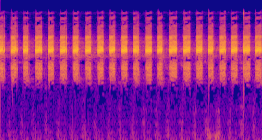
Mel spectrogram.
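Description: A cicada sings a steady series of harsh, buzzy pulses, about six each second.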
